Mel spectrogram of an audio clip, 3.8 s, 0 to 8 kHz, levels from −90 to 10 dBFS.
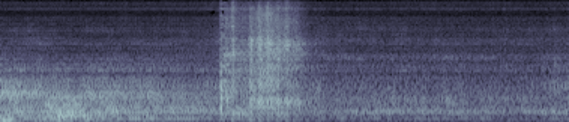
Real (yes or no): no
